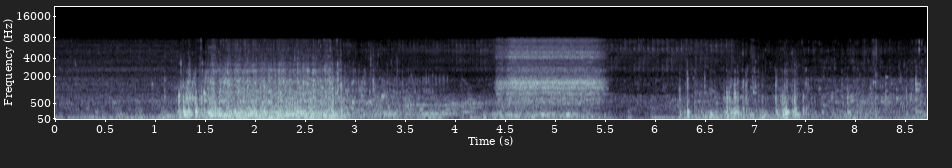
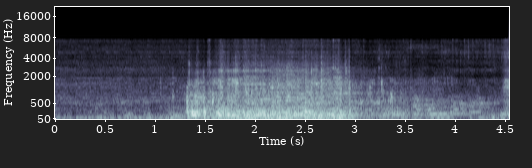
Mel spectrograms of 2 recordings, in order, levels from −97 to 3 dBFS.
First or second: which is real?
first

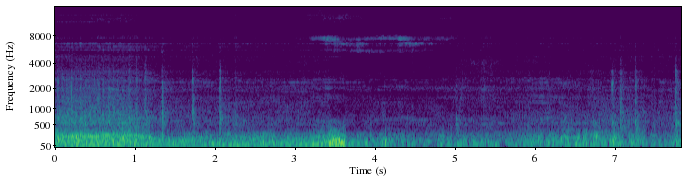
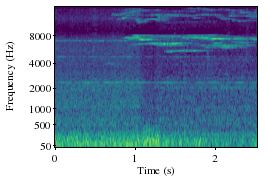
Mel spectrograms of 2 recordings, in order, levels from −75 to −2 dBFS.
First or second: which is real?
second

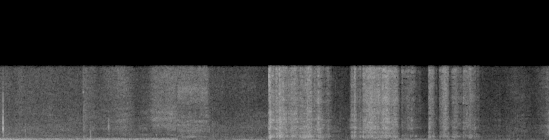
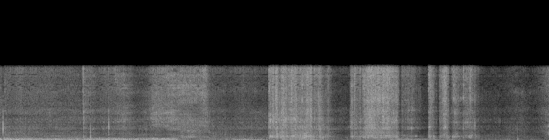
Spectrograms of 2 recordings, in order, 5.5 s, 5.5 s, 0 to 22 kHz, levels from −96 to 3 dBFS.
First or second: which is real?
first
